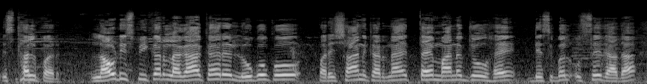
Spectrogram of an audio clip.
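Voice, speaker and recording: High-pitched male street reporter, Indian accent. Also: moderate pace. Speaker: field news reporter. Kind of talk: street vox pop interviewing. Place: outdoors on a city street near a mosque. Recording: outdoor street, faint traffic noise.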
